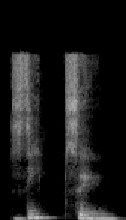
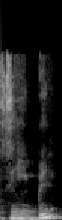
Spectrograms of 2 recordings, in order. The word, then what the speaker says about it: siebzehn: Siebzehn. Not sieben, you will say siebzehn.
